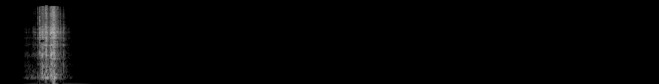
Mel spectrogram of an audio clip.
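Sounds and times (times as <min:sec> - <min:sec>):
chains rattling: 0:00.3 - 0:00.7.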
